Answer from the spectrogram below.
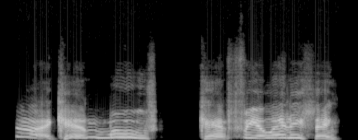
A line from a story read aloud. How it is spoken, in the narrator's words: Ortiz, who was whining like my dog Lily after she'd been shot, said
